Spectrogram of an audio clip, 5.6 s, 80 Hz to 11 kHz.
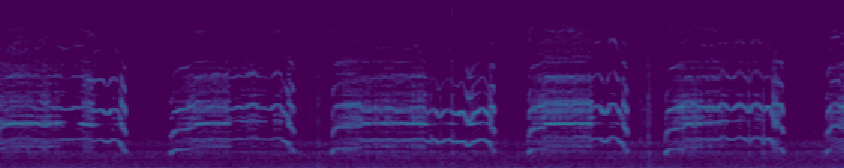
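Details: Peregrine falcons, Karlsruhe, 30 May 2010 at 6:56. Regular wailing cries about a second long are spaced by brief silences. Each is harsh and ringing and tails off with a falling slur.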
